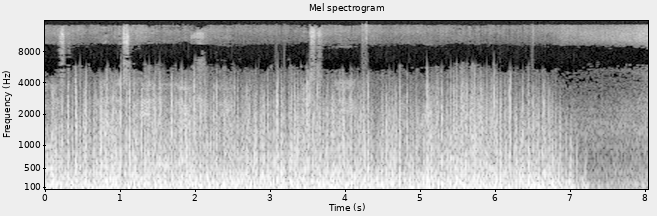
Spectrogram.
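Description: Wind buffeting the microphone: a loud, steady rushing rumble that drops away about seven seconds in.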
